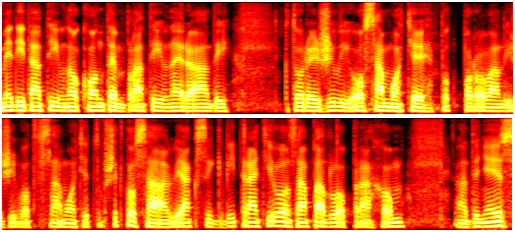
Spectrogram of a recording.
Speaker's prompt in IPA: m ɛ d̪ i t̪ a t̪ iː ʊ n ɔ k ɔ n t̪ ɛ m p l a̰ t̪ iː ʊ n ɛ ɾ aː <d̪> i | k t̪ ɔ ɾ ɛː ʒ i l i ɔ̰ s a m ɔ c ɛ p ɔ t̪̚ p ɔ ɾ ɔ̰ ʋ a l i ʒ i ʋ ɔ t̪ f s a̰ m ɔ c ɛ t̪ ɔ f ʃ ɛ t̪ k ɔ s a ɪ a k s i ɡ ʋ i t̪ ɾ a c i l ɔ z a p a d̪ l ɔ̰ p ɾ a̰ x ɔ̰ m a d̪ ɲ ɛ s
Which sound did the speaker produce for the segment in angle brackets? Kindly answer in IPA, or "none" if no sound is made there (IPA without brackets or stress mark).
d̪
